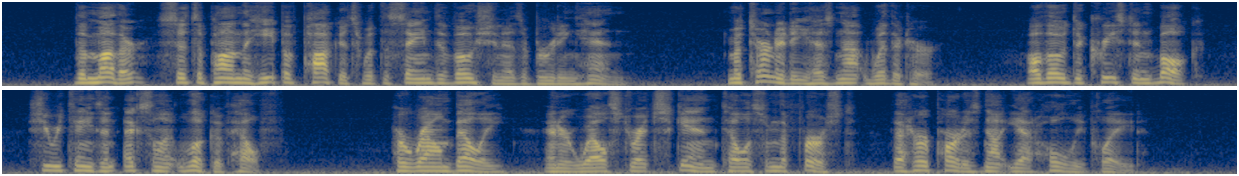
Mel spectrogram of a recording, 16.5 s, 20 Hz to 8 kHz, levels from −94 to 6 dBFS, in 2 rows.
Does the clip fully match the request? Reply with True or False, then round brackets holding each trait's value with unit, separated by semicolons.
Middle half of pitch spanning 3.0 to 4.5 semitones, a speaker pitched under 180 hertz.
True (3.5 semitones; 140 Hz)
